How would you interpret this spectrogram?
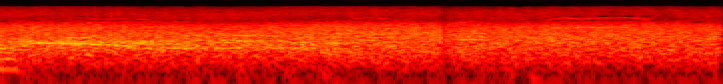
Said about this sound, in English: But now let's have a big round of applause for the winner this week, Clement Freud!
